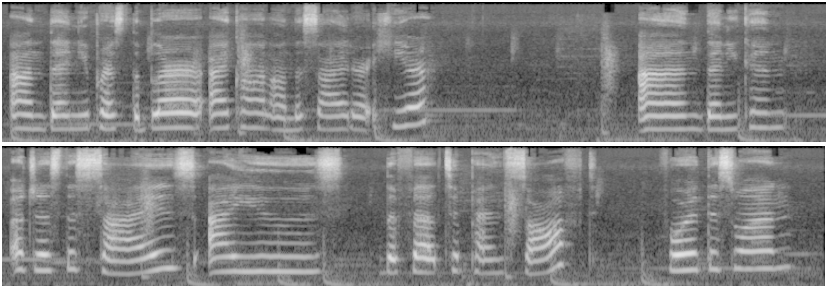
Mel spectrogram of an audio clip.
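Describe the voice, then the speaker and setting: A young woman with a very high, girlish pitch talks through a tutorial in a casual way. Music plays behind her voice-over. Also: steady tone, normal speed. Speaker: video creator and host. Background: background music.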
